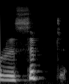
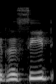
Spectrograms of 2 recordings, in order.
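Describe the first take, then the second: First: "रिसिप्ट" with an audible p before the t; wrong pronunciation, P sounded. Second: "रिसीट" with long ee and no p; "रिसीट" ending in a plain ee-t; correct pronunciation, silent P. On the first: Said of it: "इसको रिसिप्ट नहीं पढ़ेंगे". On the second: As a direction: drop the p, saying "रिसीट". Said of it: "इसका उच्चारण सही है". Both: Shown as a demonstration.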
